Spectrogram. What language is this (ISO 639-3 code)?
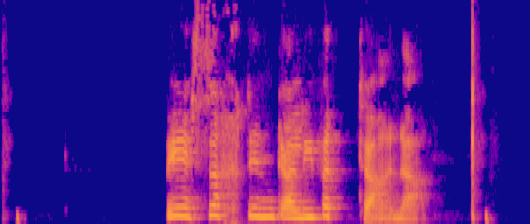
cym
